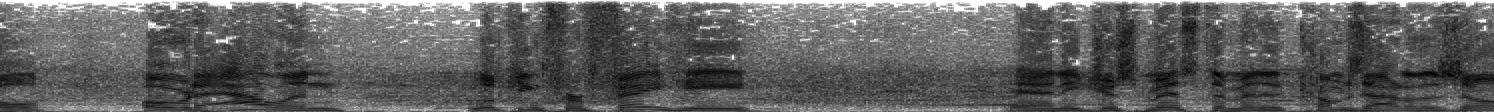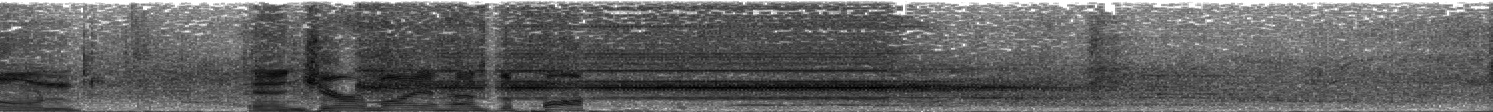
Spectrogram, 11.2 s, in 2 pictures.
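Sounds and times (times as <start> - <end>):
speech: 0.1 - 3.0, 3.8 - 8.2
whistle ending the second period of a hockey game: 6.8 - 9.7.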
